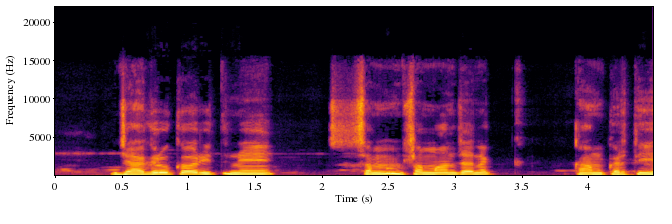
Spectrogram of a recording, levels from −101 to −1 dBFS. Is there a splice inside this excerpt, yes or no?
no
